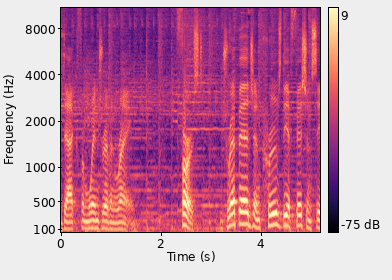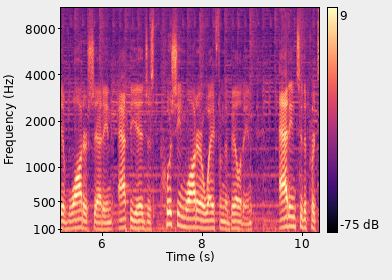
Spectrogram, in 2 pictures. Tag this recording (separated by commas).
Speech, Music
